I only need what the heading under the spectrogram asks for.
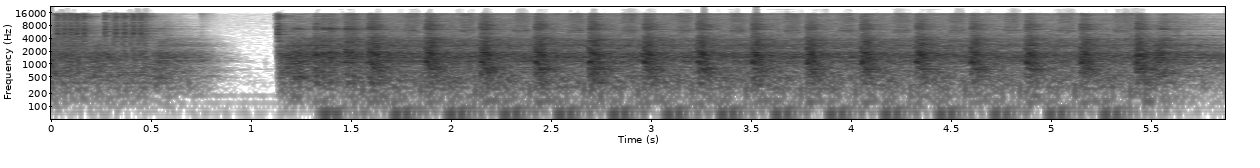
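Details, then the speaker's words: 1988 Yamaha Terrapro ATV on a jump box: even, slow starter churn at nearly four compression beats a second with no catch or fire; owner suspects it is not turning over fast enough. "I don't hear it trying to start it's not even giv a little bit of fire it's just a r r r"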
